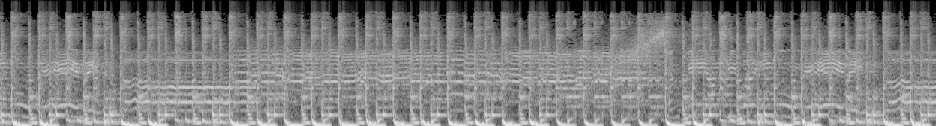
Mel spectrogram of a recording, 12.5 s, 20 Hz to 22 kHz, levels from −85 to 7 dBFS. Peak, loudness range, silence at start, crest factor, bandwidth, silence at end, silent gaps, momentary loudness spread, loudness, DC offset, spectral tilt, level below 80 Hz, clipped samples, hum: 0 dBFS; 1 LU; 0 s; 6 dB; over 20 kHz; 0 s; none; 2 LU; -7 LUFS; under 0.1%; -3.5 dB/octave; -10 dBFS; 3%; none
